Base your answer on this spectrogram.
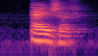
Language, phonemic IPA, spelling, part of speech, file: Dutch, /ˈɛi̯zər/, IJzer, proper noun, Nl-IJzer.ogg
- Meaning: Yser, a river that flows through French and West Flanders to the North Sea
